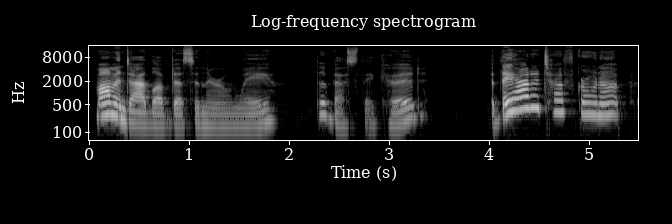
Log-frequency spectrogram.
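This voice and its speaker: A tender younger sister in an audio play, grieving and reminiscing. Her voice is on the low side for a woman, and her delivery is gentle, intimate and wistful. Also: very animated, moderate pace. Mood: tender, nostalgic. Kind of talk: intimate audio drama acting.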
